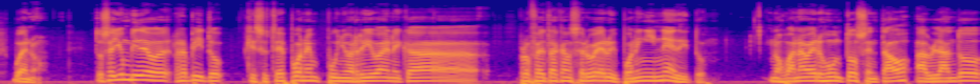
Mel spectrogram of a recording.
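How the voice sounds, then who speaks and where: A man with an ordinary speaking voice and fairly high pitch talks at a moderate pace against a quiet background, his intonation fairly even and his loudness very even. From Venezuela, Caracas. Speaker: rapper. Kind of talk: interview.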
